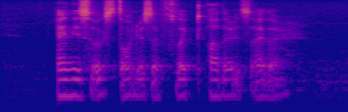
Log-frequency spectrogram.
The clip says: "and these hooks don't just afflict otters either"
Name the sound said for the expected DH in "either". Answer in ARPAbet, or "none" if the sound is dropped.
DH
